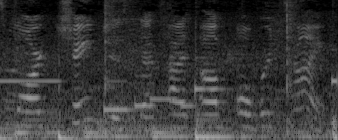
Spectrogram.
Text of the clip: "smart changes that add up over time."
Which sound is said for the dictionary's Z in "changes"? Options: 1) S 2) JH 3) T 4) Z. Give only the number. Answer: 4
